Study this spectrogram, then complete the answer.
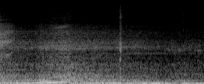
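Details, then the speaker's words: Mercedes 300CD, stationary in park, floored with lights, brights and a power window on: engine revs then sags and strains as the alternator loads it; owner suspects the belt needs more tension. "alternator is uh putting a lot of load on the engine that's kind of interesting"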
